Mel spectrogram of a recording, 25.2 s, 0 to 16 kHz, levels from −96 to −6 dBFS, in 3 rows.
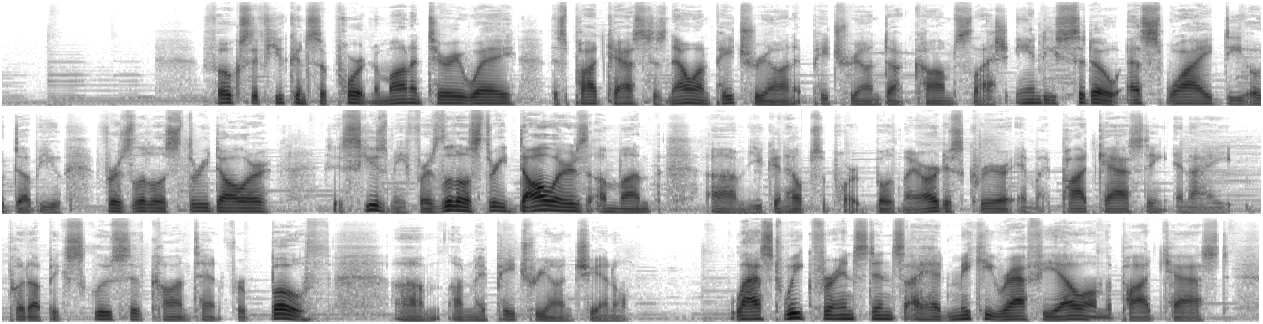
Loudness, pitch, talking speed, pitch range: -25 LUFS, 105 Hz, 165 wpm, 95-120 Hz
